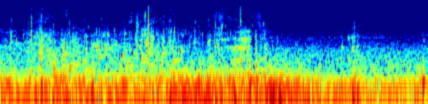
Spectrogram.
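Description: Steady wind rumble on the microphone, with short sharp splashes of water as a hand grabs a lake sturgeon by the tail at the surface.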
